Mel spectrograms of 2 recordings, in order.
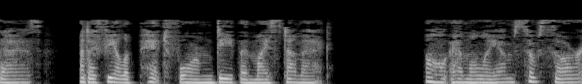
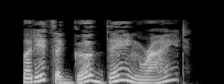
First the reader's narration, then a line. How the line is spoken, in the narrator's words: She says sarcastically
